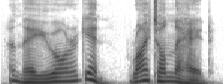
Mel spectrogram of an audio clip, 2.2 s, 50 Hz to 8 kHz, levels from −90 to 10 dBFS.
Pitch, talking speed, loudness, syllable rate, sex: 135 Hz, 240 wpm, -16 LUFS, 6.5 syllables/s, male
